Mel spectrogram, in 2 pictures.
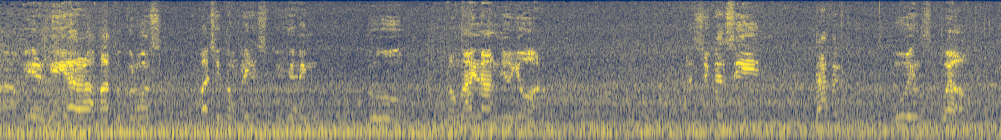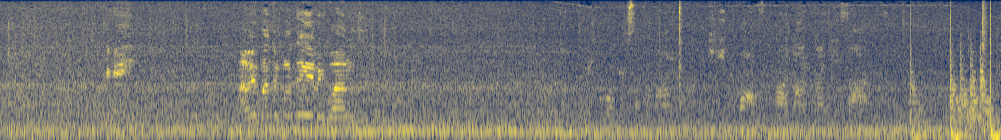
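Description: Steady engine and road drone heard from inside a vehicle cruising on a highway, with indistinct voices coming through now and then.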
